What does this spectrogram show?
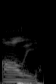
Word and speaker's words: Ollie: It's pronounced Ollie, by the way.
